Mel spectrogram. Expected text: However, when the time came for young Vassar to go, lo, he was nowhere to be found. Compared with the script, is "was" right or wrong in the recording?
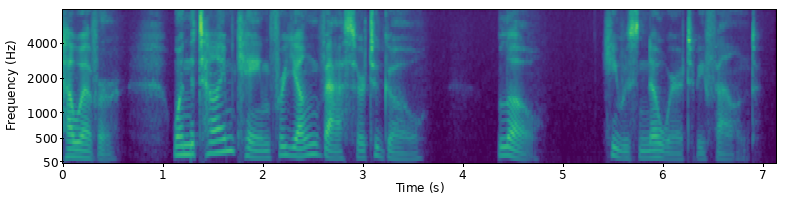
right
